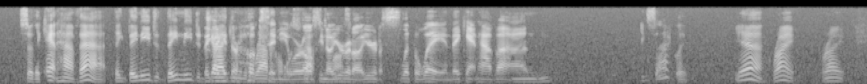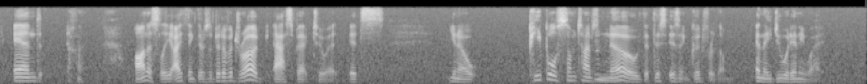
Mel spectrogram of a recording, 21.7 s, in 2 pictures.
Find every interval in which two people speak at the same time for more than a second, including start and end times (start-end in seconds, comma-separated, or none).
2.6-4.5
